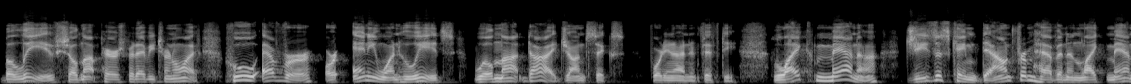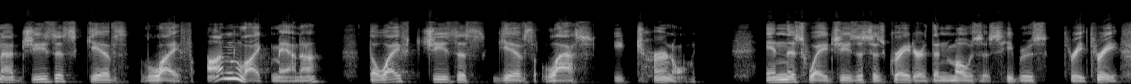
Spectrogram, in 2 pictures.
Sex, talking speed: male, 140 wpm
